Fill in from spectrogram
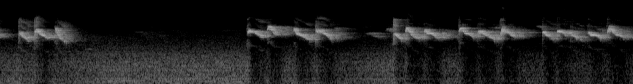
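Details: Oriental white-eye kept as a cage bird, singing in stable form on 28 February 2022; bright, high-pitched chattering bursts of quick warbled notes, a pause of nearly two seconds, then several closely spaced phrases.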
